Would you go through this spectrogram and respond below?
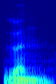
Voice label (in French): "lun3", chinois; Cours de Chinois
